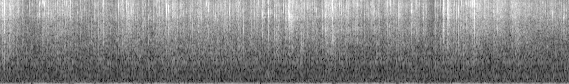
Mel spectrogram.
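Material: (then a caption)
Paper. Folded pink tissue paper lying on carpet is creased and smoothed with fingertips and a flat palm, producing a quiet, steady crinkling rub. The sound is bright and airy, concentrated in the high range, with small crisp crackles rising out of the continuous rustle.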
